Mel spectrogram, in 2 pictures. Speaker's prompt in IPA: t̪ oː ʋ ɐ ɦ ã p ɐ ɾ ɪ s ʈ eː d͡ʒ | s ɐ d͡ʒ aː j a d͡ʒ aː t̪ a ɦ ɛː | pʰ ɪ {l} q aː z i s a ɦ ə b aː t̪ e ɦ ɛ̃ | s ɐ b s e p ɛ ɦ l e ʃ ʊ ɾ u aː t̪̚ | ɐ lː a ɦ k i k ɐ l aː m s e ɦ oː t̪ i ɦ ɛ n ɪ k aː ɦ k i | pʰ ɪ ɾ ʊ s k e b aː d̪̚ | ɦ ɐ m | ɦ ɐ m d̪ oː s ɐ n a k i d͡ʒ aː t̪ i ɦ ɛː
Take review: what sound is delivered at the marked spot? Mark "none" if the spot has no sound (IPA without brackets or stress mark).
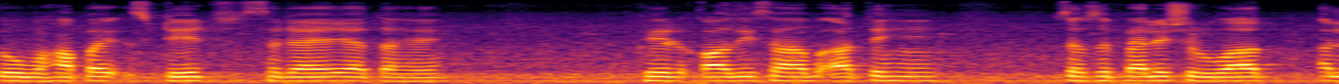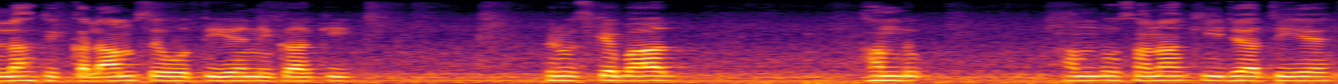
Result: ɾ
